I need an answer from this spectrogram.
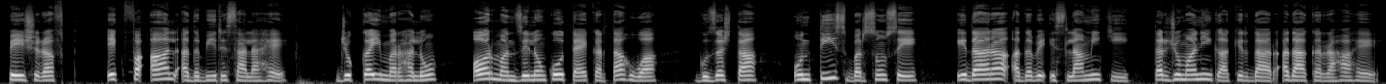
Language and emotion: Urdu, neutral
